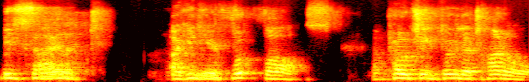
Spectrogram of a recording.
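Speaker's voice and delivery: low, growling, guarded tone. Narrator voicing a character's warning to his companion, in a hushed growl. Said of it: "growled Grignir in a hushed tone".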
